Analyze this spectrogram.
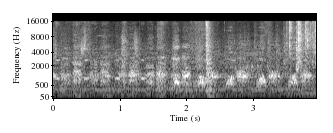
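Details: A female Labrador Retriever with laryngeal paralysis breathes harshly and noisily, rasping in quick repeated pulls; the disease is an abnormal opening and closing of the vocal cords.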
